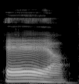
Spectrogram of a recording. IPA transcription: ɛːa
